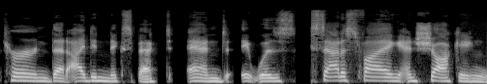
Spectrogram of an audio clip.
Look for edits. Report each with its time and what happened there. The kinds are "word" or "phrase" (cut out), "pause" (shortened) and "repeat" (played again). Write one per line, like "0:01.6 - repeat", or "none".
0:02.4 - pause
0:03.1 - word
